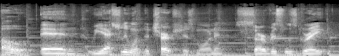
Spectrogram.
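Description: Over clear music in the background, a man speaks at a fairly slow pace. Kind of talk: casual vlog chat. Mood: relaxed, upbeat. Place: home room. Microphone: phone near.

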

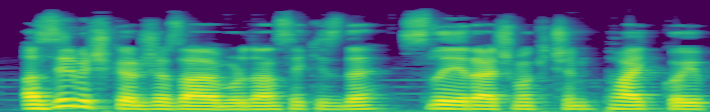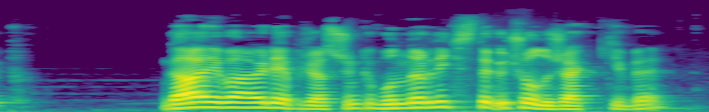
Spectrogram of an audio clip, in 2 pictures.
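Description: Ordinary pitch variation shapes this man's medium-pitched voice as he hurries along at a very fast pace. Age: 20s. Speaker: gaming streamer. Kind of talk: live game commentary. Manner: animated.

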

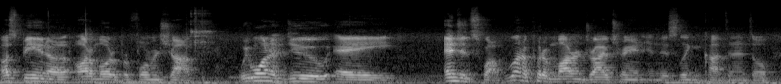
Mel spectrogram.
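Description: A man's fairly low voice at a fairly quick pace with lively intonation, with music in the background and audible room echo. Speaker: shop owner host. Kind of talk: interview conversation. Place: garage.

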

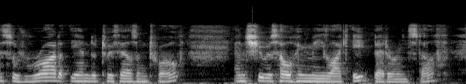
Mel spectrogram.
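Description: Amid noticeable background noise, a man with an Australian accent speaks at a fairly high pitch with ordinary pitch variation. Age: 20s. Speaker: spiritual philosophy video blogger. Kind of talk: solo monologue talk. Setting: screencast recording. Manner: hesitant with many fillers.

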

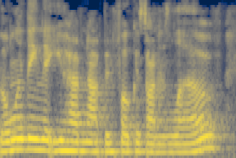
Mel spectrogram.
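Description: Her voice is a normal speaking voice, as a woman with fairly low pitch and fairly even intonation. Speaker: tarot reader. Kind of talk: casual tarot reading talk. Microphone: phone near.

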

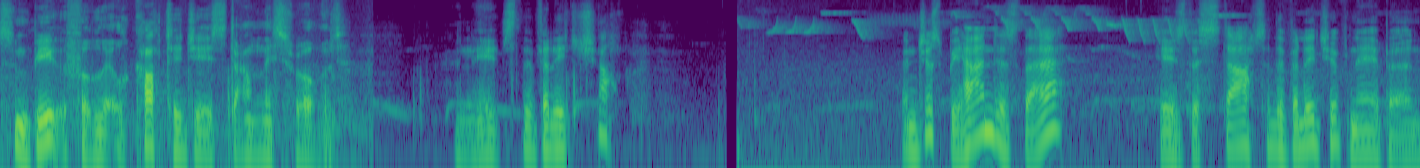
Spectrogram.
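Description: A man speaks slowly-ish with lively intonation and a fairly low pitch. His voice has a slightly husky edge, and he leaves long, frequent pauses.

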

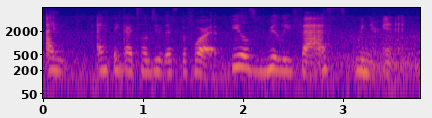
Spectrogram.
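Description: Noticeable background noise is present. A woman talks fairly quickly over it. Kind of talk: interview answer. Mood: upbeat, friendly. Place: garden.

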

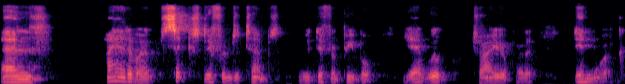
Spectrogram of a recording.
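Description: A man with an English accent speaks at a moderate pace in a somewhat breathy, dark, mellow tone, with ordinary pitch variation and long, frequent pauses. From England. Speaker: company founder; guest. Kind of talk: interview. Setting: video call. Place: home room. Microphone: video call.

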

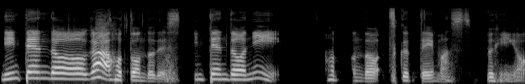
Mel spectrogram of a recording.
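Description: A woman talks at a fairly slow pace with very wide pitch swings and big swings in loudness, the sound dry with no echo and the background quiet. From Kobe, Japan; Japan. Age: 20s. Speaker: university student with part-time job; language tutor. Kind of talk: casual language-practice conversation. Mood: cheerful, animated. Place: home room. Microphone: headset.

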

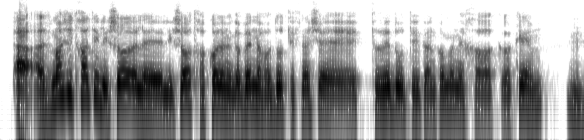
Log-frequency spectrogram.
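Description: The words come at a very fast pace with hardly any pauses. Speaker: podcast co-host. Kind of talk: casual chat.

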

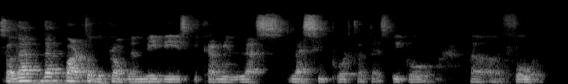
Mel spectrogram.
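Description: A man talks at a moderate pace with big swings in loudness. Audible room echo fills an otherwise quiet background. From Italy. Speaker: economist; panelist. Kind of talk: webinar panel discussion. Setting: webinar. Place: home room.

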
